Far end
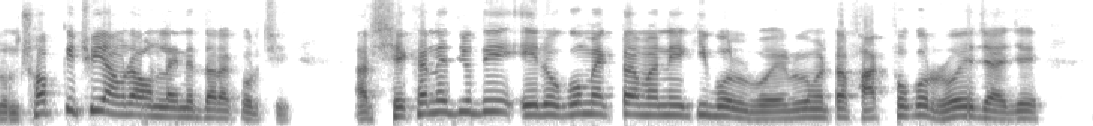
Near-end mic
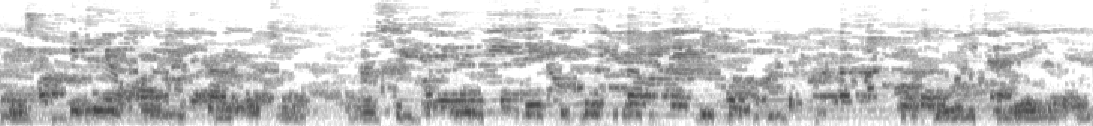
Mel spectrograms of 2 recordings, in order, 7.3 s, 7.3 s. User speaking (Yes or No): No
